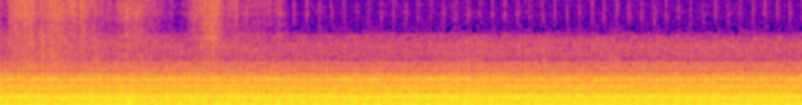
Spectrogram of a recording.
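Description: Large vehicle engine idling steadily, an even hum that holds the same pitch throughout, from a BMP infantry fighting vehicle.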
